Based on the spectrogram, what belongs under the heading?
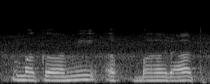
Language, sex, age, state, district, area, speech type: Urdu, female, 60+, Delhi, Central Delhi, urban, spontaneous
